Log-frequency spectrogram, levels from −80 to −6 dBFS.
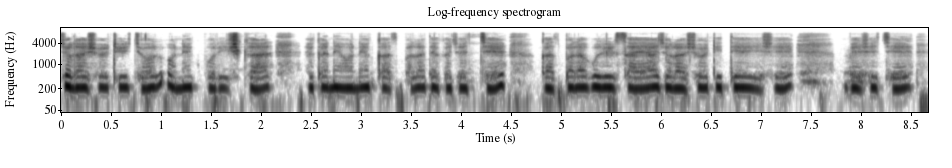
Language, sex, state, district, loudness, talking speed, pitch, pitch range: Bengali, female, Assam, Hailakandi, -20 LUFS, 95 wpm, 220 Hz, 215-225 Hz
